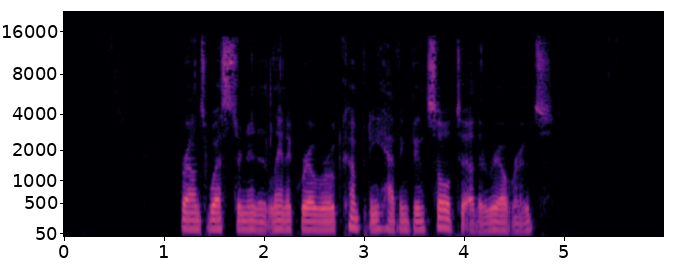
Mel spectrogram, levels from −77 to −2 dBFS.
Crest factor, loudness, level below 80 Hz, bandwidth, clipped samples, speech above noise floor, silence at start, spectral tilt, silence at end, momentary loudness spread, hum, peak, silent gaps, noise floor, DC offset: 18 dB; -35 LUFS; -68 dBFS; 16 kHz; under 0.1%; 38 dB; 1.15 s; -4.5 dB/octave; 1.1 s; 8 LU; none; -20 dBFS; none; -73 dBFS; under 0.1%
